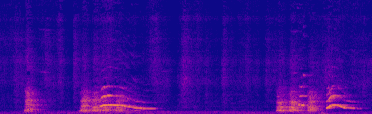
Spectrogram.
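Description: A Kangal gives drawn-out, falling, howl-like barks in two bursts with a pause between.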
